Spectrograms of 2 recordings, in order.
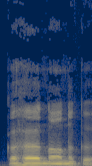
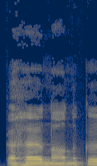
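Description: No difference in how they are said.

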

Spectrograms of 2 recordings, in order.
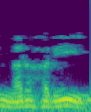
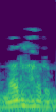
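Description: First: The second word ends with an 'ee' vowel. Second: The second word ends without a final vowel. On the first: The speaker calls it right. "ਨਰ ਹਰੀ ਲਫ਼ਜ਼ ਹੈ ਦਰਅਸਲ" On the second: The speaker calls it wrong. "ਇਹ ਜਿਹੜਾ ਲਫ਼ਜ਼ ਆਪਾਂ ਨਰ ਹਰ ਪੜ੍ਹਦੇ ਹਾਂ"

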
